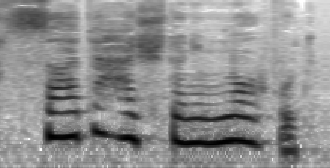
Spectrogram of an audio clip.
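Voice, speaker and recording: A woman's voice: mid-range voice, steady tone, breathy edge. An actress playing an anxious mother who recounts a bloody wedding in a radio drama, telling it vividly. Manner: vivid storytelling, shouting out the quotes she retells.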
